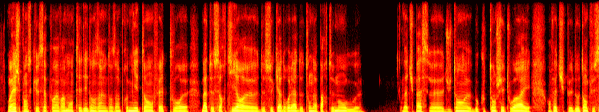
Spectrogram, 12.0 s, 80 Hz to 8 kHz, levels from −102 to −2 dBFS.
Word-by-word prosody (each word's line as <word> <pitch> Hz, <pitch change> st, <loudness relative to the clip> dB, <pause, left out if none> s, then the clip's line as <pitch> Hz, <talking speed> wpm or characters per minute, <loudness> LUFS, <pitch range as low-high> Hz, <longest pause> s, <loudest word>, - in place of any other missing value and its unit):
Ouais 125 Hz, +3 st, +6 dB
je -, -, +2 dB
pense 125 Hz, -2 st, -2 dB
que 110 Hz, -, -4 dB
ça 105 Hz, 0 st, -3 dB
pourrait 100 Hz, -2 st, -2 dB
vraiment 105 Hz, +3 st, +1 dB
t'aider 105 Hz, +2 st, -1 dB
dans 95 Hz, -4 st, 0 dB
un 90 Hz, -1 st, 0 dB
dans 90 Hz, +1 st, -5 dB
un 95 Hz, -, -1 dB
1er 95 Hz, +1 st, +2 dB
temps 115 Hz, +5 st, +1 dB
en -, -, +1 dB
fait 115 Hz, +2 st, -2 dB
pour, 95 Hz, -2 st, -1 dB
heu, 90 Hz, -1 st, 0 dB, 0.3 s
bah 95 Hz, -2 st, +5 dB
te 100 Hz, -, -3 dB
sortir, 110 Hz, +2 st, +2 dB
heu, 90 Hz, -2 st, +1 dB
de 95 Hz, +2 st, -5 dB
ce 95 Hz, -, -4 dB
cadre-là 100 Hz, +1 st, +2 dB
de 100 Hz, -2 st, -3 dB
ton 90 Hz, +1 st, -2 dB
appartement 100 Hz, +4 st, 0 dB
où, 90 Hz, -3 st, -1 dB
heu, 80 Hz, 0 st, -7 dB, 0.8 s
bah, -, -, 0 dB
tu -, -, -6 dB
passes, 95 Hz, -1 st, 0 dB
heu, 85 Hz, -1 st, -1 dB
du 90 Hz, +1 st, -9 dB
temps, 95 Hz, -1 st, +2 dB
beaucoup 95 Hz, +6 st, -5 dB
de 95 Hz, -, -19 dB
temps 105 Hz, -1 st, +2 dB
chez 100 Hz, +2 st, 0 dB
toi. 105 Hz, 0 st, +4 dB
Et 85 Hz, -1 st, -1 dB, 0.3 s
en 90 Hz, -, -5 dB
fait, 110 Hz, +5 st, +1 dB
tu -, -, -4 dB
peux 95 Hz, -, -2 dB
d'autant 110 Hz, +1 st, +2 dB
plus 110 Hz, +2 st, -5 dB
100 Hz, 240 wpm, -24 LUFS, 90-105 Hz, 0.8 s, Ouais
